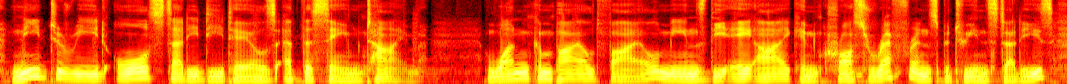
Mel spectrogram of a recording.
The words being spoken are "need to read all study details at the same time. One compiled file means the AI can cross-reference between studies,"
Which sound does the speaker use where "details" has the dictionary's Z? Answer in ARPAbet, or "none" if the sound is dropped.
Z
